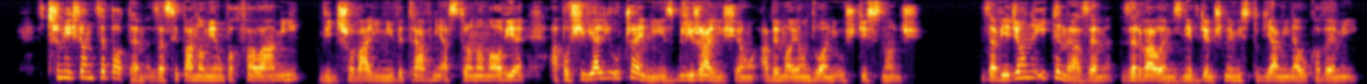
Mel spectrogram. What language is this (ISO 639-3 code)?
pol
